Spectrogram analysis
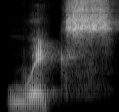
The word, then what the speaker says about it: Wix: about a backstory there to pronounce the name is just Wix our first robot doesn't have a name doesn't care about names doesn't need a name uh but it's written w-i-x so what X or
